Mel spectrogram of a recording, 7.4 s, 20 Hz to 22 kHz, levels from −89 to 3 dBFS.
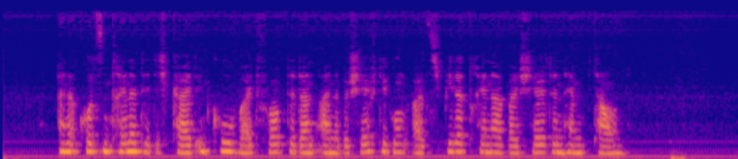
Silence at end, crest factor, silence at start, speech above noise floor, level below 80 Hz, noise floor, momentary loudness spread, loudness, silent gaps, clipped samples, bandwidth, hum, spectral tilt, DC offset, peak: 0.3 s; 18 dB; 0.05 s; 24 dB; -50 dBFS; -51 dBFS; 14 LU; -28 LUFS; none; under 0.1%; 16.5 kHz; none; -7.5 dB/octave; under 0.1%; -12 dBFS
